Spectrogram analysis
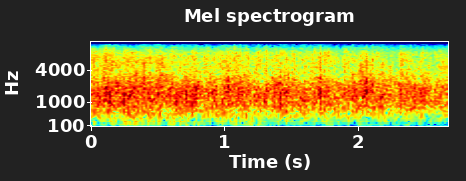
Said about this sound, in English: Give her a clap as she runs up there.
